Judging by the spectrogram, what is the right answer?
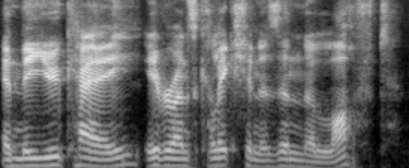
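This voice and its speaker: A man's voice: mid-range voice, steady tone, fairly quick, bright, forceful tone, no echo. A middle-aged man with a New Zealand accent, hosting a casual livestream chat and joking often. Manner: joking, chatty. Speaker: livestream host.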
